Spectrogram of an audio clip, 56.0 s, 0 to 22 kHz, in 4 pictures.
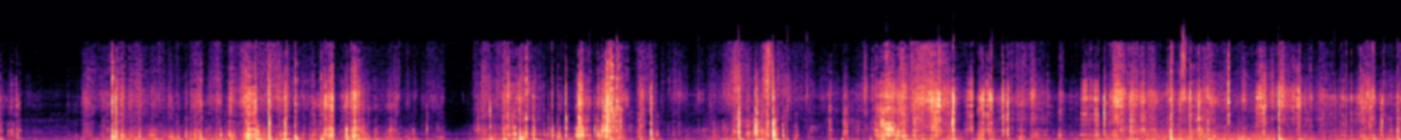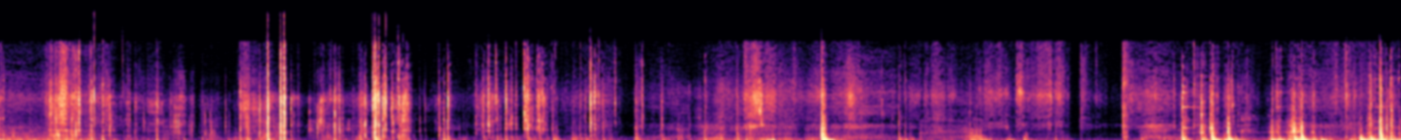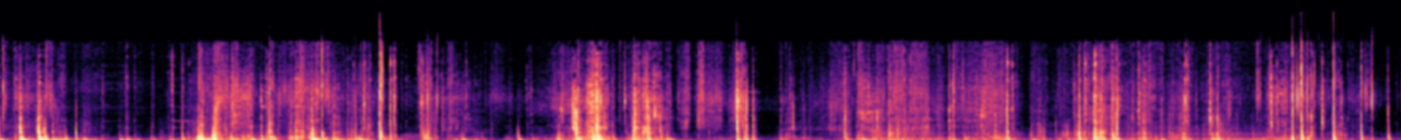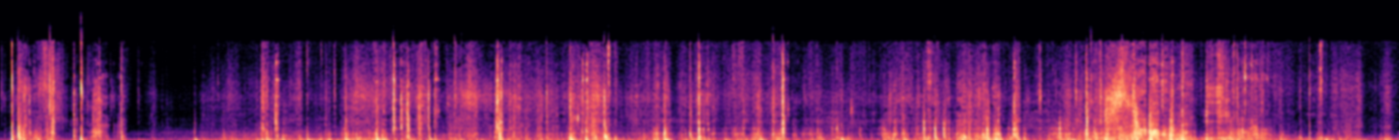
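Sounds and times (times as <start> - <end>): small hard objects clattering: 1.0 - 20.4, 36.3 - 43.4.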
